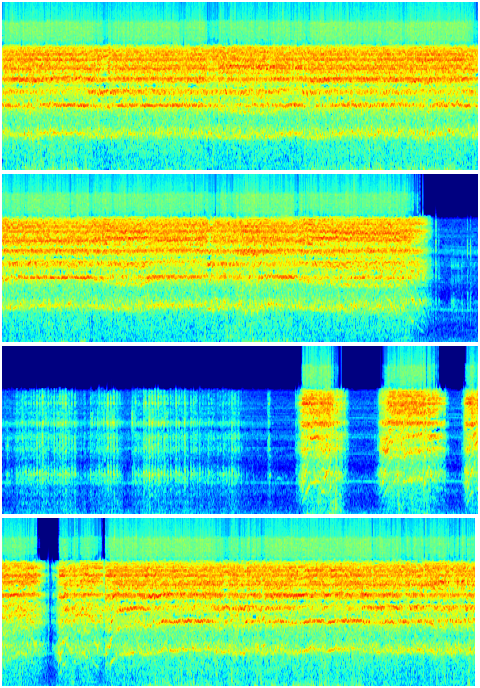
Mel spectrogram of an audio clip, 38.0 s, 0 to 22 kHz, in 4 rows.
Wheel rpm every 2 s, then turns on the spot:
230, 230, 220, 230, 230, 230, 230, 230, 190, 10, 20, 20, 60, 100, 90, 150, 220, 230, 230.
18-24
